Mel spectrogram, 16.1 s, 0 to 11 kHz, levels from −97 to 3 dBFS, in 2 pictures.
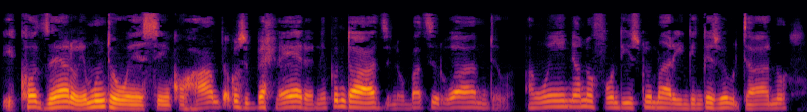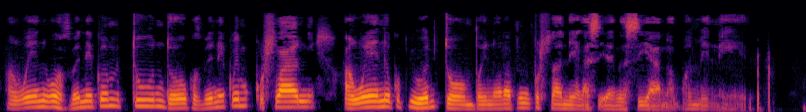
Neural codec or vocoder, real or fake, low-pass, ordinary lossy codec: codec, 16 kHz, 2 kbps, X-Codec, HuBERT features, trained on LibriSpeech; fake; 7.2 kHz; MP3, 32 kbps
